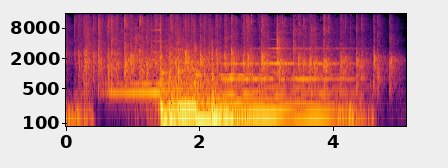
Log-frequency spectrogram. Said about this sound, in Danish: give en rigtig stor hånd til Skuespilhuset og til skuespilchef på det Kongelige Teater, Morten Kirkskov.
